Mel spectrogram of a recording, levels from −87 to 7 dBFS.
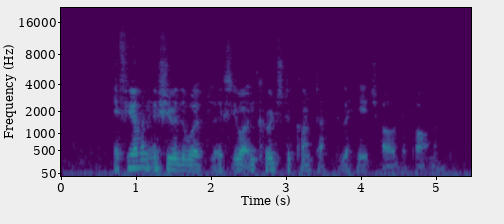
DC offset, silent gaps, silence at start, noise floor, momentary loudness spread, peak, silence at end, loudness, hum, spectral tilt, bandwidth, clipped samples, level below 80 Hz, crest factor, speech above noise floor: under 0.1%; none; 0.05 s; -70 dBFS; 14 LU; -30 dBFS; 0 s; -51 LUFS; none; -5.5 dB/octave; 16 kHz; under 0.1%; -70 dBFS; 22 dB; 20 dB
